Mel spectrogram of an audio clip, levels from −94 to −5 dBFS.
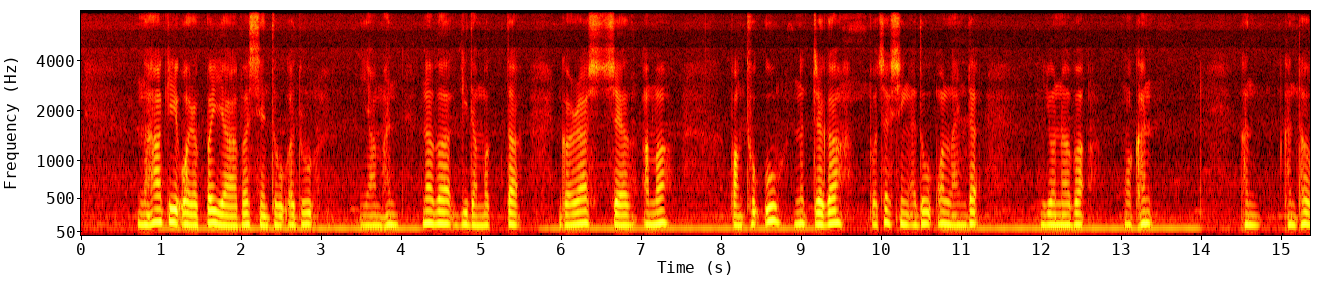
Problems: background sounds at intervals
